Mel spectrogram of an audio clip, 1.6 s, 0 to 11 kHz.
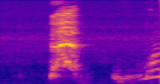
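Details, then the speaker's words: Persistent, painful hiccups about seven minutes into a bout lasting over 12 minutes: a single abrupt high-pitched voiced hiccup followed by the start of a vocal sound. "Oh, wow. Severe hiccups. Good. Got a high octave. High octave hiccups."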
